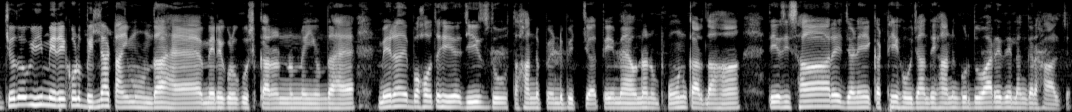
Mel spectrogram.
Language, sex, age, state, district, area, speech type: Punjabi, male, 18-30, Punjab, Mohali, rural, spontaneous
